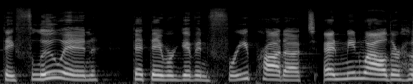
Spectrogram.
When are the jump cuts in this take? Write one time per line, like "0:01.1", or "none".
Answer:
0:03.2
